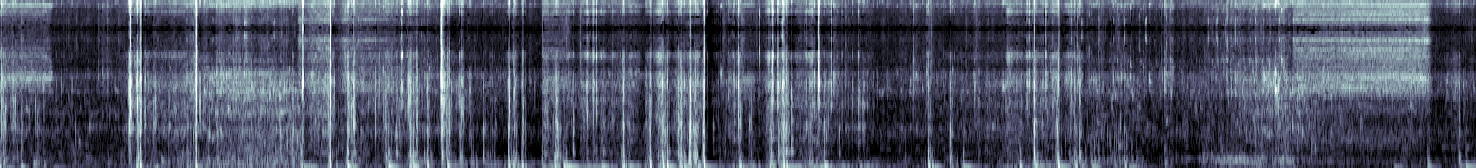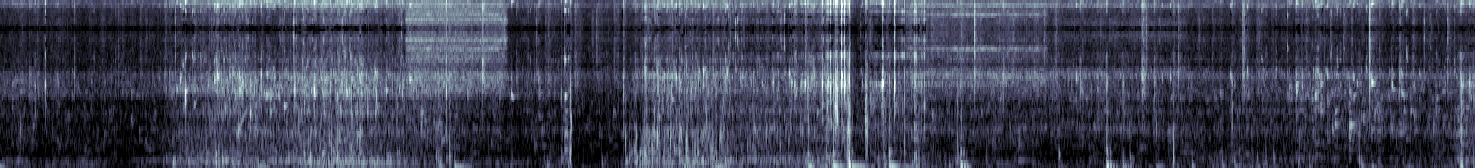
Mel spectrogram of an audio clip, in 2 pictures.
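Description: Scuba regulator breathing heard underwater through a camera housing: exhaled bubbles surge about every five seconds. A rapid run of clicks and knocks fills the first third.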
